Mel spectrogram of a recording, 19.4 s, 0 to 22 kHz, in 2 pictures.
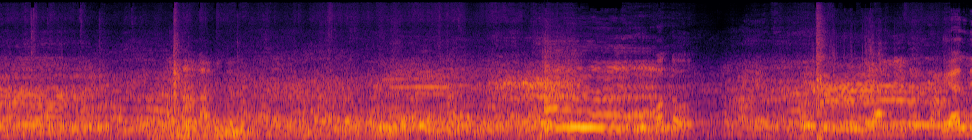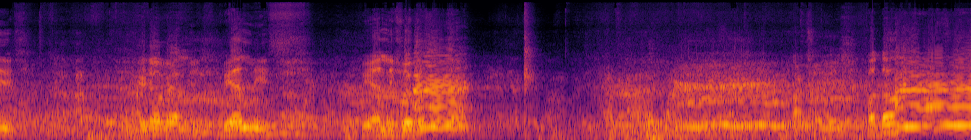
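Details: Small bull calves gathered by a Narsingdi farmer on 6 July call almost nonstop. Many overlapping, bending harmonic bawls form a dense chorus with brief pauses and some human voices mixed in.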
